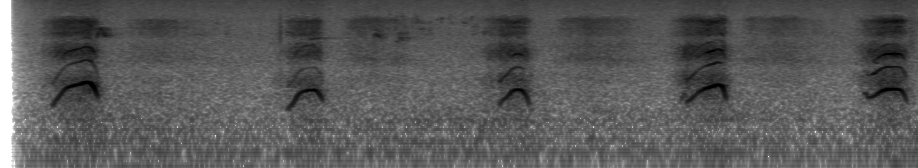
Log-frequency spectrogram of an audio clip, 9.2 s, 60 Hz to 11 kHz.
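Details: Inspiratory stridor in a sleeping 9-week-old boy diagnosed with laryngomalacia at 3 weeks: a high-pitched, squeaky crowing on each breath in, about 29 breaths a minute.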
